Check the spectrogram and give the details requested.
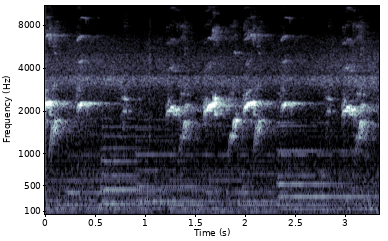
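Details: A pair of Eastern Koels, a black male and a spotted female, perch together in a tree in the Hunter Valley, NSW, and duet to scout host nests. They give sharp, high, rising notes repeated rapidly, several per second, over a steady low droning hum.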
